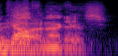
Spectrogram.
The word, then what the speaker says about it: Galifianakis: He was on Galifianakis. I think that's how you pronounce his name anyway, between two ferns. Oh, Galifianakis.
